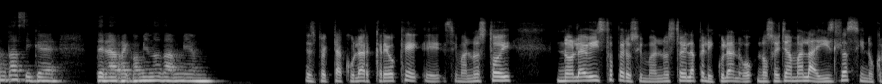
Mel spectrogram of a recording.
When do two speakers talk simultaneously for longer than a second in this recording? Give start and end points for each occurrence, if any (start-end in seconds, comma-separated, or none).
none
